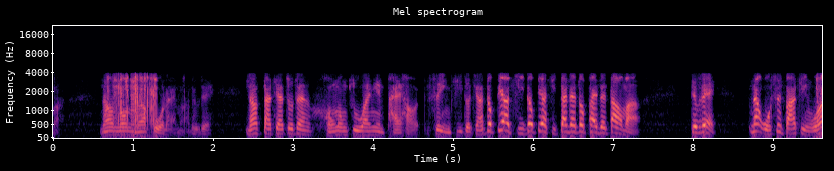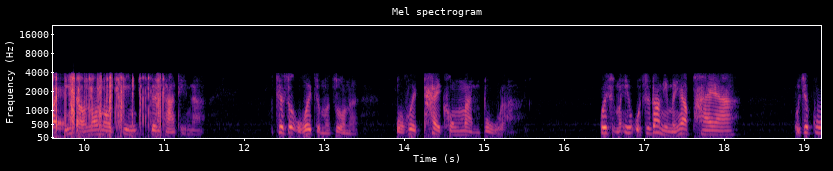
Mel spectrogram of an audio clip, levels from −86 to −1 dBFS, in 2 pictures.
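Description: The whole clip carries the sound of the GSM full-rate codec. The speech is squeezed into a phone band of about 250 Hz to 3.5 kHz. The coder rebuilds the voice from a vocal-tract model and a sparse pulse train. That gives a plainly buzzy, gravelly edge, which fits 13 kbps full-rate coding.

From 0.62 to 1.36 s, cable scratch noise appears. Dense, uneven bursts of rustle sit over the speech, a little louder than it. The cause is likely a worn cable or connector being moved, so its contact resistance jumps about.

Inside that scratch, lost GSM frames occur at 0.98 to 1.03 s. For about 40 ms the decoder repeats the last good frame. It sounds like a brief metallic ring, which fits two dropped 20 ms frames.

More cable scratch noise runs from 9.51 to 11.00 s. It is the same rough, scratchy rustle, again slightly above the speech level.

Lost GSM frames come again at 9.68 to 9.77 s. This gap is about 80 ms, so the held, metallic ring lasts longer. 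That fits four lost frames.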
